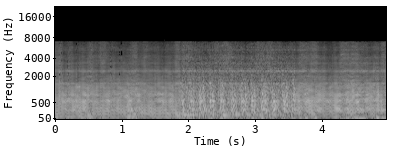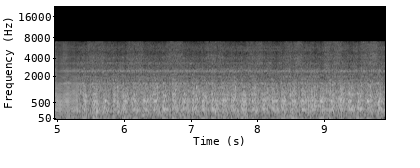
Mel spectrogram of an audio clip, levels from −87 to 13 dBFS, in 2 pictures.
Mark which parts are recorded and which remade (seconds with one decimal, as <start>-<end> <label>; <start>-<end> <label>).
0.0-1.9 remade; 1.9-3.6 recorded; 3.6-5.3 remade; 5.3-9.9 recorded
